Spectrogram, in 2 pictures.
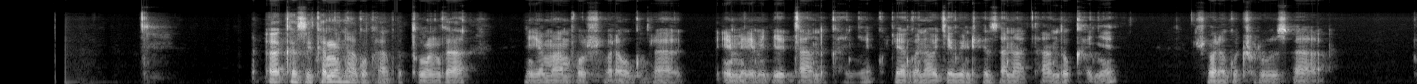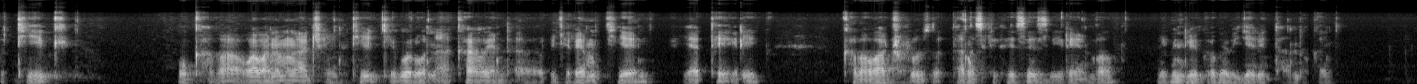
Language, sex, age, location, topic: Kinyarwanda, male, 25-35, Huye, health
